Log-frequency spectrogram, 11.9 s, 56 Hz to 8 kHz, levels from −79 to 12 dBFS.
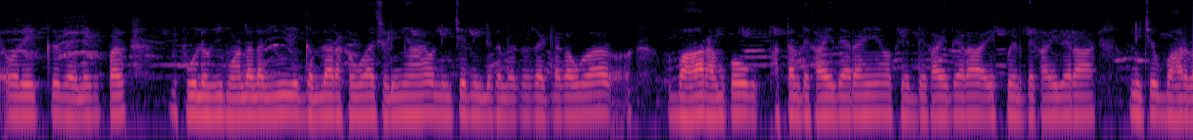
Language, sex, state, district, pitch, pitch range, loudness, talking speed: Hindi, male, Uttar Pradesh, Deoria, 135 Hz, 130-135 Hz, -30 LUFS, 235 wpm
